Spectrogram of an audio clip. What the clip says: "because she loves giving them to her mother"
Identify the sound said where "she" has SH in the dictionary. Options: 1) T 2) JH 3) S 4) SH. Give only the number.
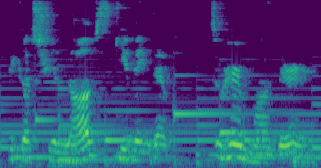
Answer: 4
